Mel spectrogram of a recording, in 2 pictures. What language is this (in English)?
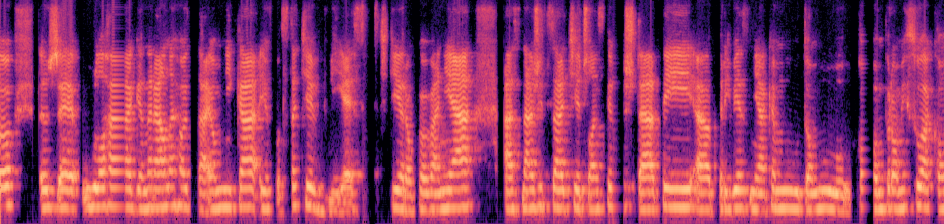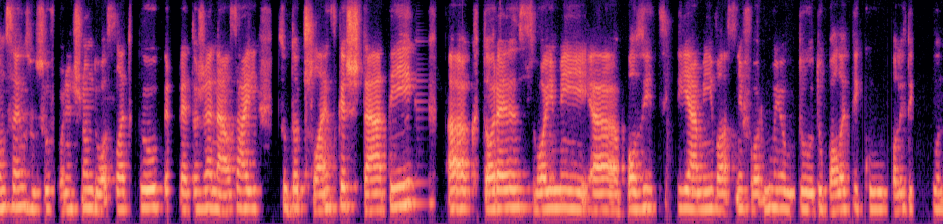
Slovak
